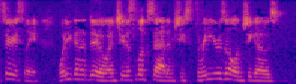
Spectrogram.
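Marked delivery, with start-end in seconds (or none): 0.0-1.4 mock taunting speech with laughter mixed in. Retelling a man laughing as he taunts a three-year-old: imitating someone laughing while talking. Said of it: "he just keeps like laughing, going".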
